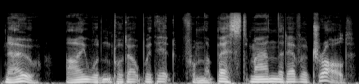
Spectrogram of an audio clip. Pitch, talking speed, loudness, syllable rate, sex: 110 Hz, 235 wpm, -15 LUFS, 4.7 syllables/s, male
